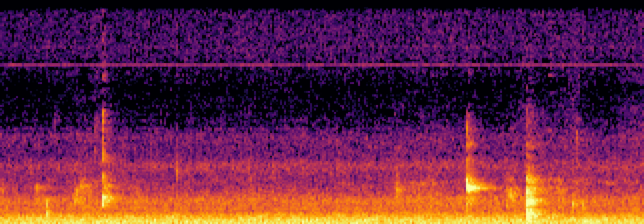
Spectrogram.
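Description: Near silence with a faint steady hum while whisky is quietly sipped from a glass tumbler, then two short clinks near the end as the tumbler is set down on a stone-topped side table.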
